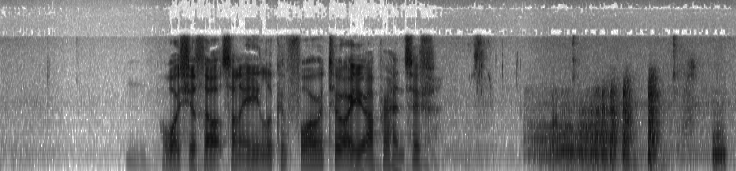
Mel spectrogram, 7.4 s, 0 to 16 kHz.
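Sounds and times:
speech: 1.4s - 4.9s
chair creaking: 5.2s - 7.3s.

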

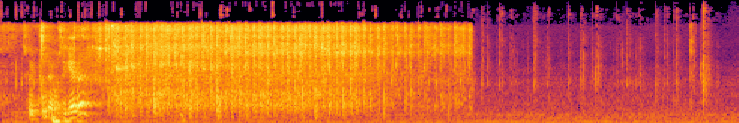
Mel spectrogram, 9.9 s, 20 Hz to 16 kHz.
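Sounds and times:
speech: 0.3s - 1.4s
ice rattling in a cocktail shaker with lime juice and cocktail ingredients: 1.2s - 6.3s.

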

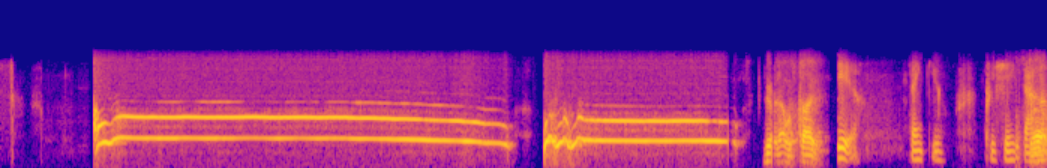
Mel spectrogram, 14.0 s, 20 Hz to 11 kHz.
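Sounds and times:
person imitating a wolf howling: 1.2s - 9.8s
speech: 10.6s - 12.6s, 13.2s - 13.9s.

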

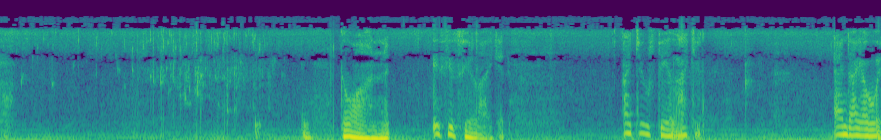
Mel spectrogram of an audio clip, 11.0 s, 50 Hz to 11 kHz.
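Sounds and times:
coffee pouring into a cup: 0.0s - 3.6s
speech: 4.3s - 6.6s, 7.8s - 8.9s, 10.4s - 11.0s.

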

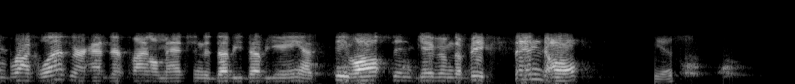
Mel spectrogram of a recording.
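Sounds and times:
speech: 0.2s - 5.9s, 6.5s - 6.9s
female pet dog barking: 6.8s - 7.6s.

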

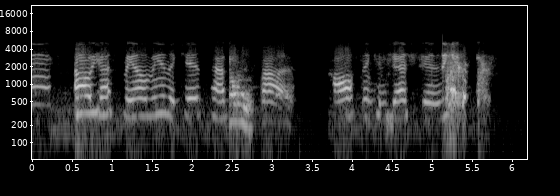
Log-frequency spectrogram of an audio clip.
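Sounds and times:
speech: 0.6s - 5.6s
harsh coughing: 5.2s - 5.8s
throat clearing: 5.2s - 5.8s.

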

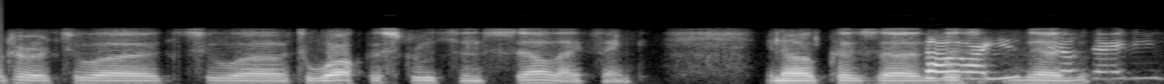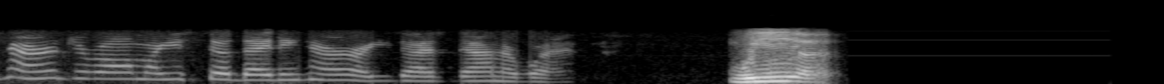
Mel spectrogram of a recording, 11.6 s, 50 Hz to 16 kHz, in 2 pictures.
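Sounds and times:
laughter: 0.0s - 5.5s, 9.5s - 10.0s
speech: 0.0s - 8.8s, 9.4s - 10.0s
electronic beep tone as a caller's phone line cuts out: 4.6s - 5.6s.

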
